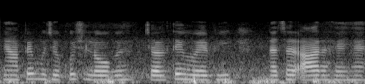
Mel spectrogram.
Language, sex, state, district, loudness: Hindi, female, Chandigarh, Chandigarh, -19 LUFS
